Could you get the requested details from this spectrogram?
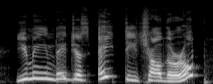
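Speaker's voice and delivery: high, cereal-ad-style leprechaun voice. Quoting a favorite movie line in a Lucky Charms leprechaun voice. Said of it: "Why you sound like you're gonna sell Lucky Charms".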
